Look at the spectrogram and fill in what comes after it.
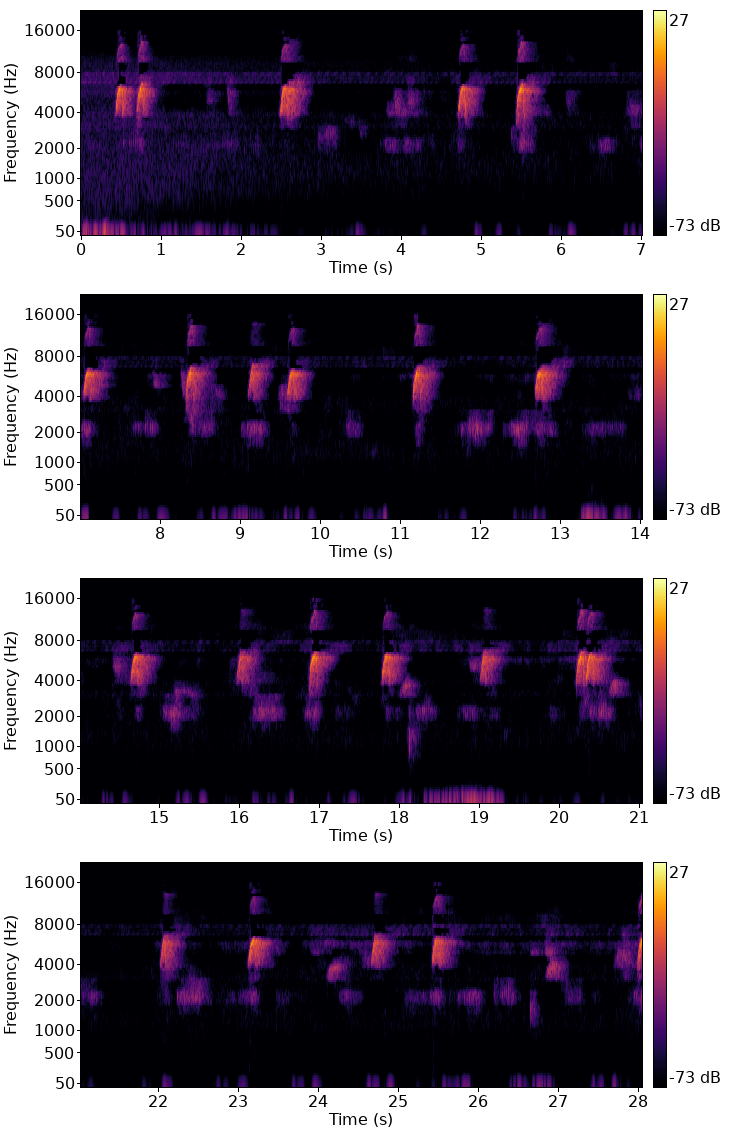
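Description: A small bird chirping repeatedly: short, high, sharp chirps, about one a second and irregularly spaced, sometimes in quick pairs.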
